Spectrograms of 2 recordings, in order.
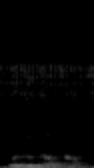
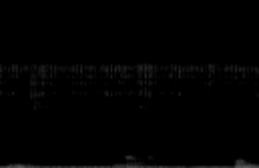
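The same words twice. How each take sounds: First: Said in the usual way. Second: Whispered very slowly, much softer; hushed whisper. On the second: Acted. Preacher repeating the point to the congregation in a slow whisper. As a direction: breathe it out slowly, letting it sink in.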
